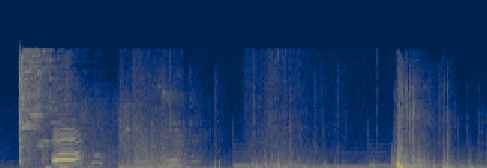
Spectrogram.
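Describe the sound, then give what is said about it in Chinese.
A plate smashing: a sharp crash with bright ringing ceramic shards, then further clattering and thumping sounds. “突然有盘子摔碎的声响”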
